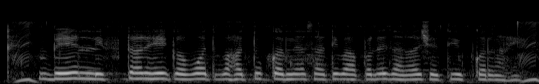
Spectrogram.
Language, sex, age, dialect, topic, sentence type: Marathi, female, 18-24, Varhadi, agriculture, statement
